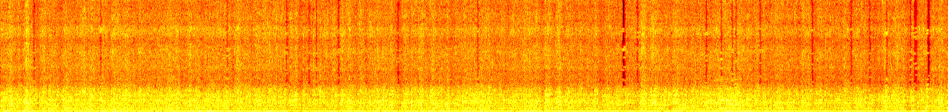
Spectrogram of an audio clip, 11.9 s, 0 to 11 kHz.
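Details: Freshly built 388 small-block Chevy (heads and intake reused from the owner's troubled 406, for a crew-cab Chevelle), carbureted, first run-in with throttle worked by hand: loud, deep, even V8 rumble, no ticks, knocks or misfires; about 80 psi oil pressure, no leaks. Normal.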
